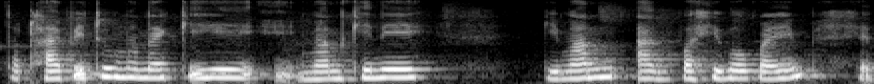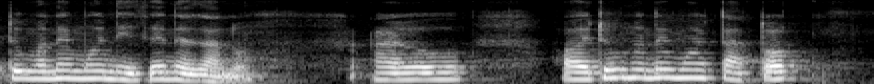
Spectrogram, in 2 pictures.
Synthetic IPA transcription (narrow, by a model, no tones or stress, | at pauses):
tɔtʰapitʊmanɛkiimankʰini | kimanaɡ̚baɦibɔpaɹimxetʊmanɛmojnizɛnaza̰nʊ̰̃ | aɹu | hɔjtʊmanɛmojtatɔt̚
